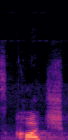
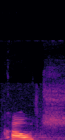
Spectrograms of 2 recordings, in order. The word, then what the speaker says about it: couch: pronounce that one will Coach couch oh bet yes many people say coach coach coach no you say couch c o u c h couch the couch to lie on the couch the doctor's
